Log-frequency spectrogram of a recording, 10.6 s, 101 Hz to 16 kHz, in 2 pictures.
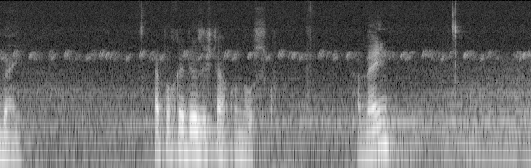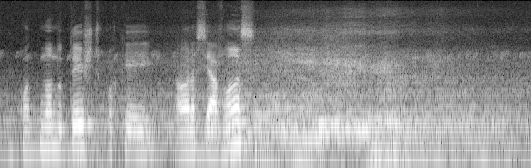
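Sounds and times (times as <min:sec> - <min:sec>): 
speech: 0:00.0 - 0:00.4, 0:01.5 - 0:02.9, 0:03.6 - 0:04.1, 0:05.4 - 0:08.7
motorcycle engine passing by: 0:02.6 - 0:10.6.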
